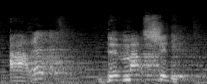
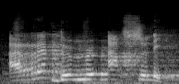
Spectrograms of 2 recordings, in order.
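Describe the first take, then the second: First: 'Me' is merged into 'harceler' as 'marceler'. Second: 'Me' is said as its own full syllable. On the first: The speaker calls it wrong. "c'est une maladresse de dire arrête de marceler" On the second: The speaker calls it right. "on doit forcément dire arrête de me harceler"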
